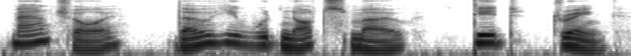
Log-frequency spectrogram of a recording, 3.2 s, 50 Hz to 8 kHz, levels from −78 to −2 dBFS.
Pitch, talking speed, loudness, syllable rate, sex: 135 Hz, 150 wpm, -19 LUFS, 4.0 syllables/s, male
